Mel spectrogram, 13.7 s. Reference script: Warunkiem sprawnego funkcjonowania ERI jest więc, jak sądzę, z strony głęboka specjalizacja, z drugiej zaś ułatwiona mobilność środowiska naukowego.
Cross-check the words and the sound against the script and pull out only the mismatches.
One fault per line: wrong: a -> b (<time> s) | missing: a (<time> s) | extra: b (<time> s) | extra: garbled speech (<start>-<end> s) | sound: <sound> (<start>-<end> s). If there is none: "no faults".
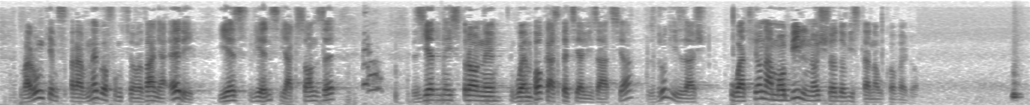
sound: bark (4.8-5.1 s)
extra: jednej (5.6 s)
sound: whoosh (13.5-13.7 s)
